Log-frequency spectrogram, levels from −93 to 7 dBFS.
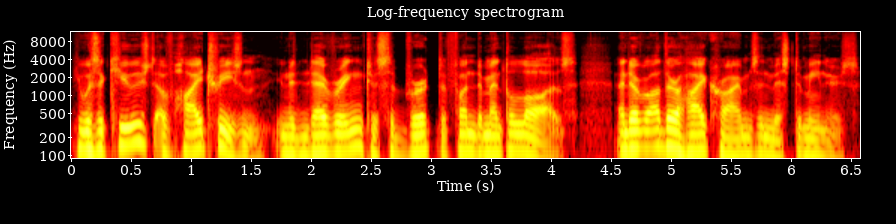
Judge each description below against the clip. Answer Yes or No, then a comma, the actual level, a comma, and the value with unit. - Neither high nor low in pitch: No, low, 105 Hz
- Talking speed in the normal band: Yes, average, 180 wpm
